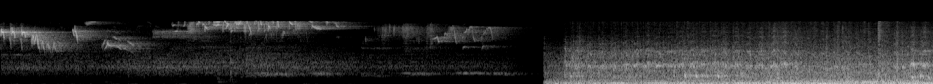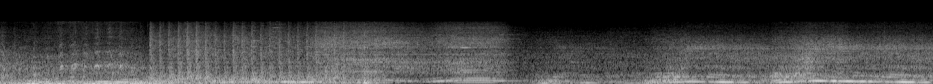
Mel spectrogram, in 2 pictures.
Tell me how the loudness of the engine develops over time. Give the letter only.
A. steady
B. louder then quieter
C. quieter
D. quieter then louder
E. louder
E.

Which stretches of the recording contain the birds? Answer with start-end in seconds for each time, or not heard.
0.0-10.9.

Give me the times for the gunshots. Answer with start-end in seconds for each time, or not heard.
10.7-13.2.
